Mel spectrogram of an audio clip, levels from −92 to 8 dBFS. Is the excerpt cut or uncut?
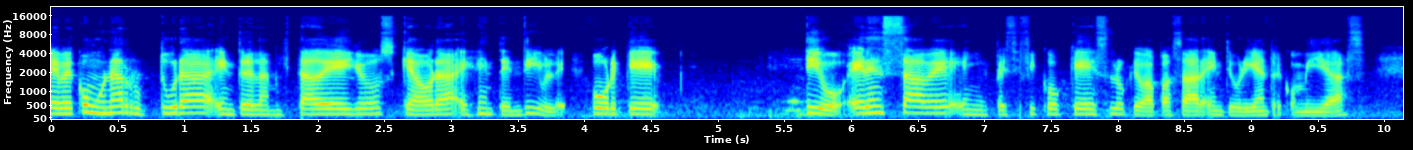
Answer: cut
